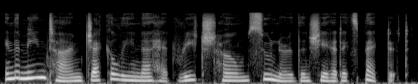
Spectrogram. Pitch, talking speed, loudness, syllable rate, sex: 195 Hz, 170 wpm, -17 LUFS, 5.2 syllables/s, female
